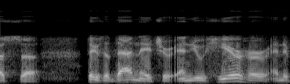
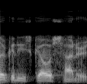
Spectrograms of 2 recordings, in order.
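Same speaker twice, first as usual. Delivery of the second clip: ordinary delivery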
